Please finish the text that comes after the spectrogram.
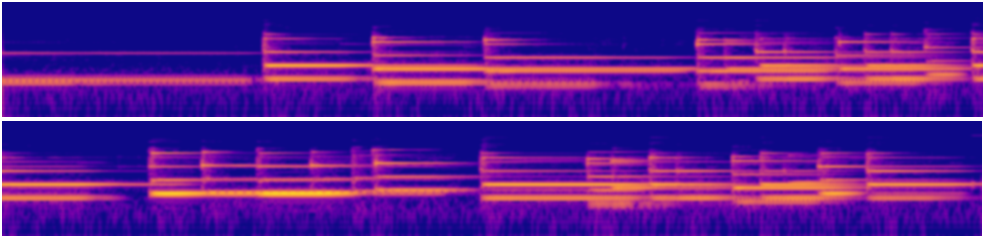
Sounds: mallet percussion, marimba, glockenspiel, xylophone

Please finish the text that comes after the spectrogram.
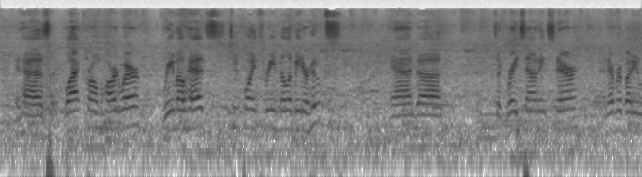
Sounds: speech

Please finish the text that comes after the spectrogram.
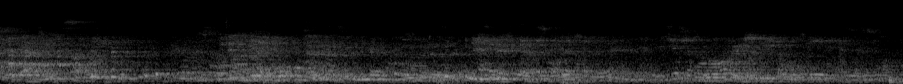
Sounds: speech

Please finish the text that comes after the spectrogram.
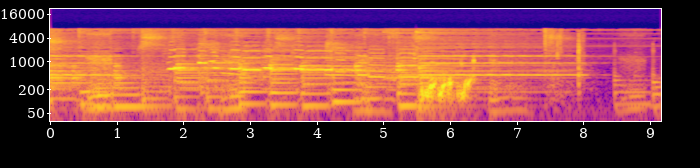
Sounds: music

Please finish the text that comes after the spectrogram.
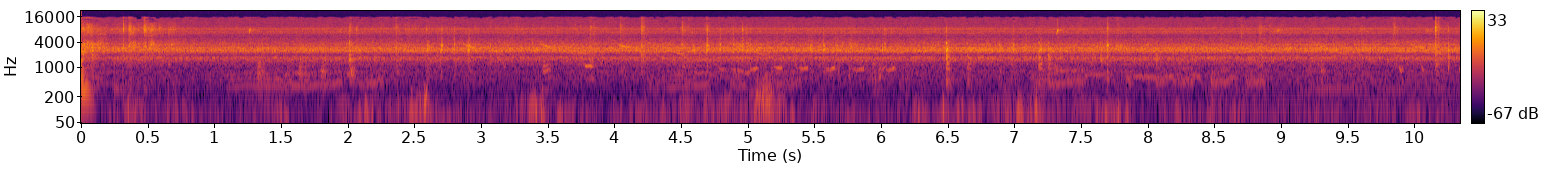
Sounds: outside, rural or natural

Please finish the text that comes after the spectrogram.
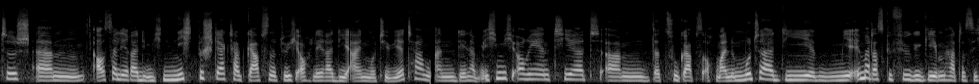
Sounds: speech

